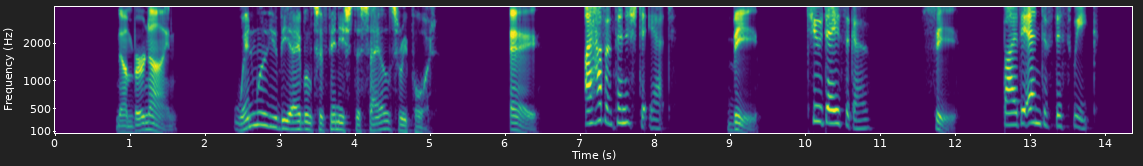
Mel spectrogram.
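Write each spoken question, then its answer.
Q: When will you be able to finish the sales report?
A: C: By the end of this week.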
